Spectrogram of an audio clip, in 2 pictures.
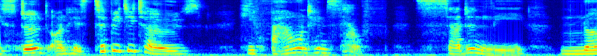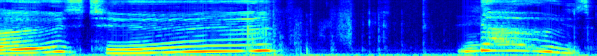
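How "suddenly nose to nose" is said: very slow, drawn-out build to nose; suspenseful slowdown. A narrator's reading. Narrator slows right down as Mouse meets Lion, drawn out. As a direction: stretch it out for suspense.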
